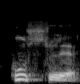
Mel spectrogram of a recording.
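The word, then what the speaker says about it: Husserl: jaspers no que se robó la idea de husler así es pero se escribe h s s e r l era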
